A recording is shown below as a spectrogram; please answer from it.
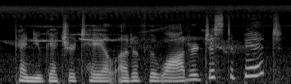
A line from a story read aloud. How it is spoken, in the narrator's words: asked my father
